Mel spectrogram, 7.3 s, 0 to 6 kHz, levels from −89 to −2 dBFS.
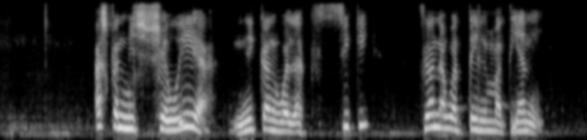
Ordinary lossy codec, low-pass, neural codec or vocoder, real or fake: Opus, 64 kbps; 5.4 kHz; codec, 16 kHz, 4 kbps, X-Codec, HuBERT features, trained on general audio; fake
